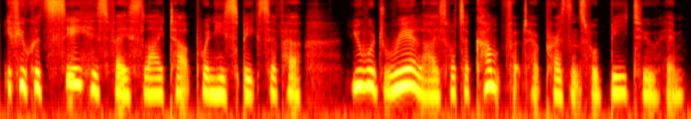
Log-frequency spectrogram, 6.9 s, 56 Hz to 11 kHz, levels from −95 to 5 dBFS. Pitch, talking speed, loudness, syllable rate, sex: 190 Hz, 215 wpm, -20 LUFS, 4.8 syllables/s, female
